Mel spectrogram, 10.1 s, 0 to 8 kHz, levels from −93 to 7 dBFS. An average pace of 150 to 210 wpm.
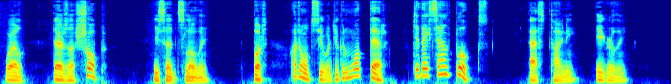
No: slow, 135 wpm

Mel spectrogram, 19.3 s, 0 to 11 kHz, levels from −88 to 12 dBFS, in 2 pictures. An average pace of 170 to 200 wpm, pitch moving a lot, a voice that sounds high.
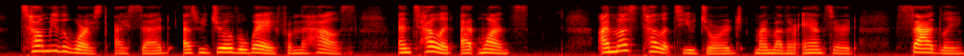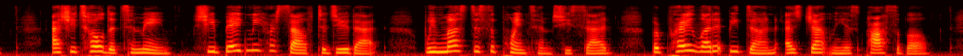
Yes: average, 180 wpm; wide, 6.5 semitones; high, 200 Hz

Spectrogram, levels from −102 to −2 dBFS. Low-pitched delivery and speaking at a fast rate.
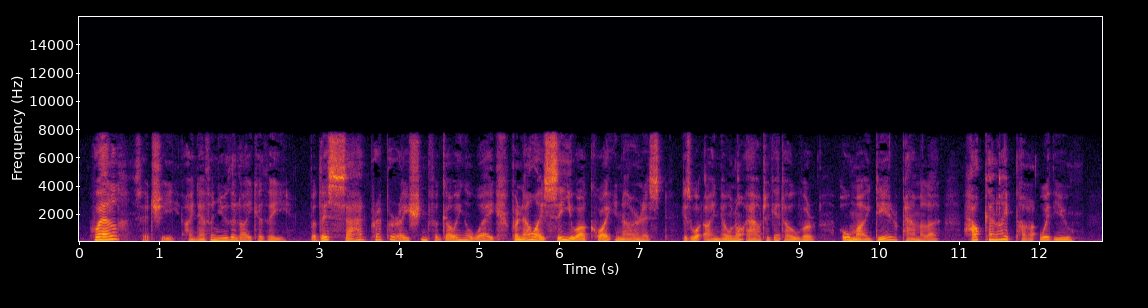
Yes: low, 125 Hz; fast, 210 wpm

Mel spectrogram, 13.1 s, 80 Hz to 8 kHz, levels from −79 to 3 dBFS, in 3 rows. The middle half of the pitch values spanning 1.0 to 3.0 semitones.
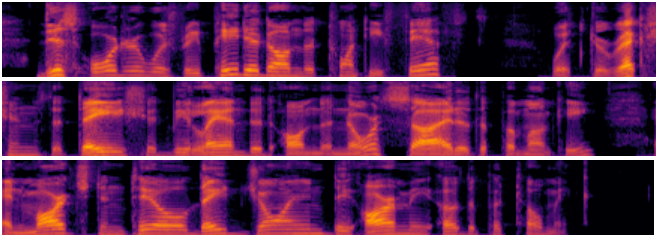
No: average, 4.6 semitones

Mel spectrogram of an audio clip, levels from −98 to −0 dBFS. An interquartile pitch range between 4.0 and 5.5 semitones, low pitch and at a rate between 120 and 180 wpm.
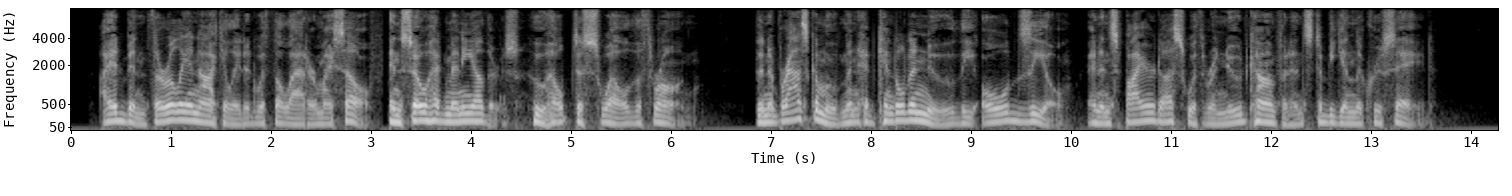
Yes: average, 5.2 semitones; low, 125 Hz; average, 170 wpm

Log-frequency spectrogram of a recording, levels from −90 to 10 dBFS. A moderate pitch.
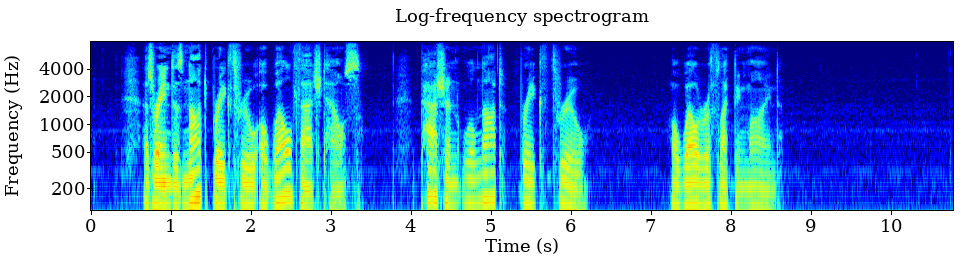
No: low, 115 Hz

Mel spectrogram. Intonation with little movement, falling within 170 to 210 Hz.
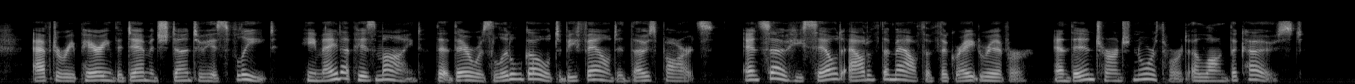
No: average, 4.2 semitones; medium, 185 Hz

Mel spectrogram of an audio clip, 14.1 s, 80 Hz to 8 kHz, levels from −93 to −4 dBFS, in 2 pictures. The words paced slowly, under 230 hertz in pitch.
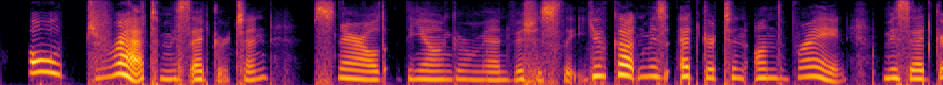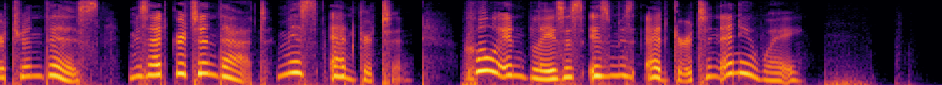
No: slow, 130 wpm; very high, 275 Hz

